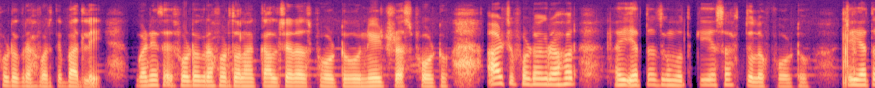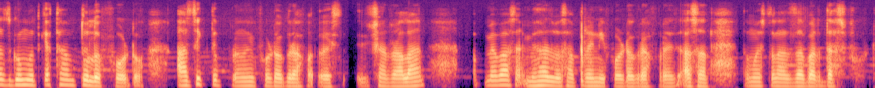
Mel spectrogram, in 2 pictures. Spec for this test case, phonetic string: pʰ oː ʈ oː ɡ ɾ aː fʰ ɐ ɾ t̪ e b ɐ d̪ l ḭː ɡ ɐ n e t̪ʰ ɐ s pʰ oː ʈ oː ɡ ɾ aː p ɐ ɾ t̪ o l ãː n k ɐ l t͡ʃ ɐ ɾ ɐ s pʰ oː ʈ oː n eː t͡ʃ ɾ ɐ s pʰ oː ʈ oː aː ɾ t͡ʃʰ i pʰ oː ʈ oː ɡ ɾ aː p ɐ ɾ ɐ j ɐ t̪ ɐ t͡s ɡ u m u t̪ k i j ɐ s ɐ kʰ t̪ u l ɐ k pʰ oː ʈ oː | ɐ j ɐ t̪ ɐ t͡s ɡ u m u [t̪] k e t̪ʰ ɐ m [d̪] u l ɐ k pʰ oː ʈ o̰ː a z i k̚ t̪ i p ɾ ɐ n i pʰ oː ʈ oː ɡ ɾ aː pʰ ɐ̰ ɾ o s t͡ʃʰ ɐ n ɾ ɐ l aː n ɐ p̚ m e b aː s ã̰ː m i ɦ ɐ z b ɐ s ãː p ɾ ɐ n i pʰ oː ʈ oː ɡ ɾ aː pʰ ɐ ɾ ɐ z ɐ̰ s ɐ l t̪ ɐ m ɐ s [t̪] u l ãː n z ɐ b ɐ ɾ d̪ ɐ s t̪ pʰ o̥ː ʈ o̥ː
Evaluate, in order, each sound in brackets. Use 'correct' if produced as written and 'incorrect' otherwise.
correct, incorrect: t̪, correct

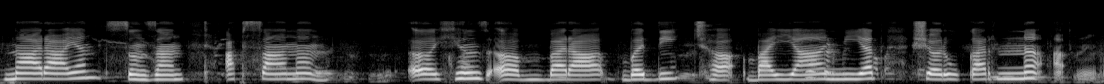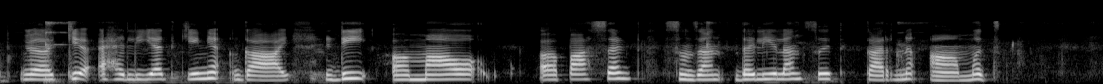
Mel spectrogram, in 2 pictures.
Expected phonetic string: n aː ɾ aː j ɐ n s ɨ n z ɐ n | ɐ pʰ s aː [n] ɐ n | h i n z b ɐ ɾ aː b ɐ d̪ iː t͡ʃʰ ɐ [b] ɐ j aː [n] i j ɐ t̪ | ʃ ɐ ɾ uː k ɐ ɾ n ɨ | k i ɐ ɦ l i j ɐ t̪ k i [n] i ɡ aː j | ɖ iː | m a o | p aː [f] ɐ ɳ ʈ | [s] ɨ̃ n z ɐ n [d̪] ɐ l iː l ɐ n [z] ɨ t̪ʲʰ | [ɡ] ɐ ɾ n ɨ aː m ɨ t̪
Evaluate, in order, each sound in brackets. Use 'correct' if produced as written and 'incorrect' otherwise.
correct, correct, correct, correct, incorrect: s, correct, correct, incorrect: s, incorrect: k

